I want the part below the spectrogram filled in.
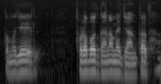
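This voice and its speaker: A man talks at a medium pitch with a dark, mellow tone. His intonation stays fairly even. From Madhya Pradesh, India. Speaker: playback singer. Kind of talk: interview. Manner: hesitant, with filler sounds.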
